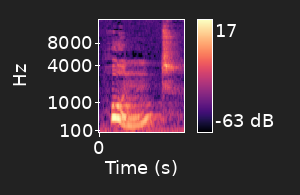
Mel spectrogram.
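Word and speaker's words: Hund: هونت، انت سامع ت ولكن هي مكتوبة دي. هونت عابنت.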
